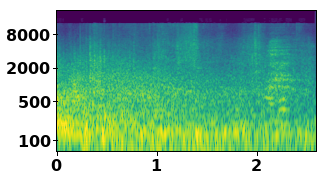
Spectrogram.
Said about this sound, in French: All right, well, you can hear the incoming rounds from Russian artillery fire are really intensive here.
